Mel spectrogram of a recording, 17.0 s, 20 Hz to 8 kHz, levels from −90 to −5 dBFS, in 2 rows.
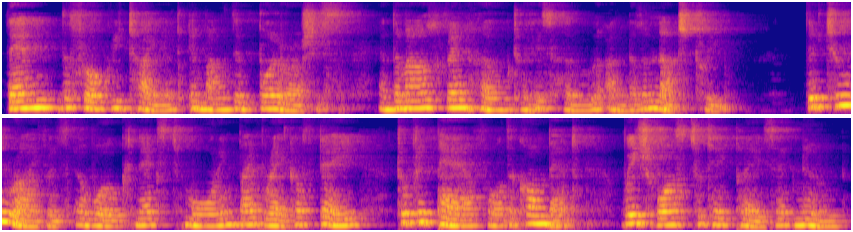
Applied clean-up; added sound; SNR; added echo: none; none; none; reverberation time 0.7 s.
